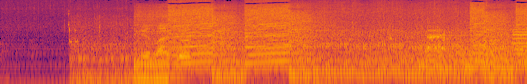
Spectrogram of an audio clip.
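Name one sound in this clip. A motorcycle engine roars and revs.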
